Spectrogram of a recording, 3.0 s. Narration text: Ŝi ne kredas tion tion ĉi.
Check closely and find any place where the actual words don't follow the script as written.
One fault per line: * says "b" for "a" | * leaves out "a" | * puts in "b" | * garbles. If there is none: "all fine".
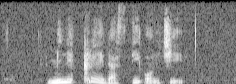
* says "Mi" for "Ŝi"
* leaves out "tion"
